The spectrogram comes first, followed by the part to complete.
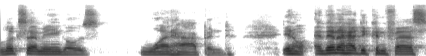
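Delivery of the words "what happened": mock grave, very serious, sober, very low voice. Retelling the mother turning to the speaker: imitating a very serious tone. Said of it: "very serious".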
